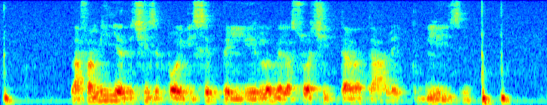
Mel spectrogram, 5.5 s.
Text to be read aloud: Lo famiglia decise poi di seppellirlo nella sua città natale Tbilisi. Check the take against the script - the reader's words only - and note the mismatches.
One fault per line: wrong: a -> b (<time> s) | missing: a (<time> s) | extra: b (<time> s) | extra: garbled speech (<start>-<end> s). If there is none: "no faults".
wrong: Lo -> La (0.7 s)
